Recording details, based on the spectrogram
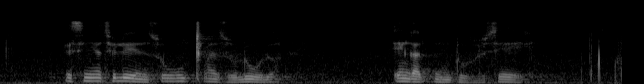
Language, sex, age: Zulu, male, 23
